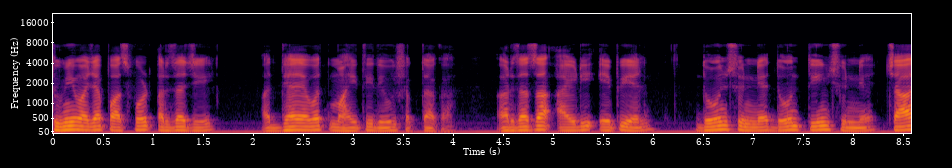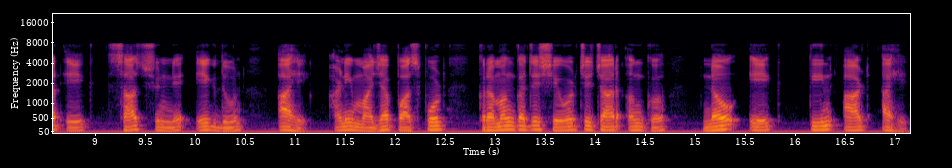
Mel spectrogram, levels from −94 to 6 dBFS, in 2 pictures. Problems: none marked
